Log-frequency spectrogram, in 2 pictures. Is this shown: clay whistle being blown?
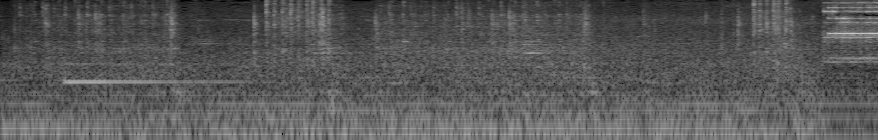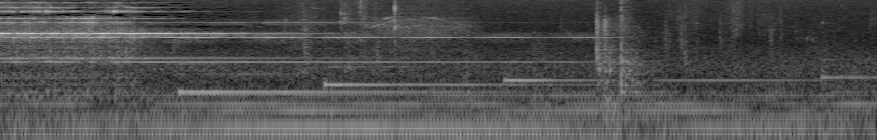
no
